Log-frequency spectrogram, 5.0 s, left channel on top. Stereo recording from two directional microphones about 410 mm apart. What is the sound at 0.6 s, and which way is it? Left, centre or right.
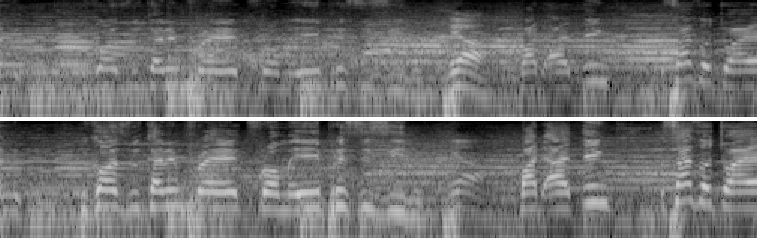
A man's voice, right.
